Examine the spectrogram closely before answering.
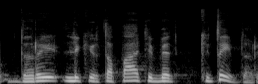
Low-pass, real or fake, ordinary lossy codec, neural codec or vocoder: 14.4 kHz; fake; AAC, 64 kbps; vocoder, 44.1 kHz, 128 mel bands, Pupu-Vocoder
